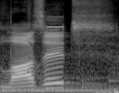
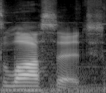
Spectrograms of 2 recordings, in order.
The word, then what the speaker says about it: Lozet: Oh, his name's pronounced Lozet? I thought it was Losset.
